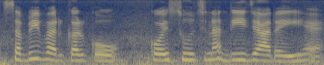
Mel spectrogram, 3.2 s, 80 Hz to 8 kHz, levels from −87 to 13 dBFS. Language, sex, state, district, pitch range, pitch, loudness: Hindi, female, Haryana, Rohtak, 205-255 Hz, 245 Hz, -16 LUFS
